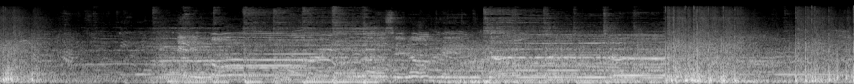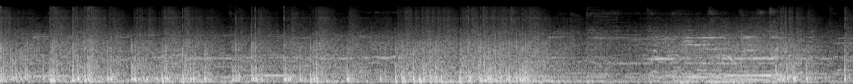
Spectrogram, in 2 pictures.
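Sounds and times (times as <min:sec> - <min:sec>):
fireworks bangs and crackling: 0:00.0 - 0:01.2, 0:04.7 - 0:17.0
music playing: 0:00.0 - 0:17.0.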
